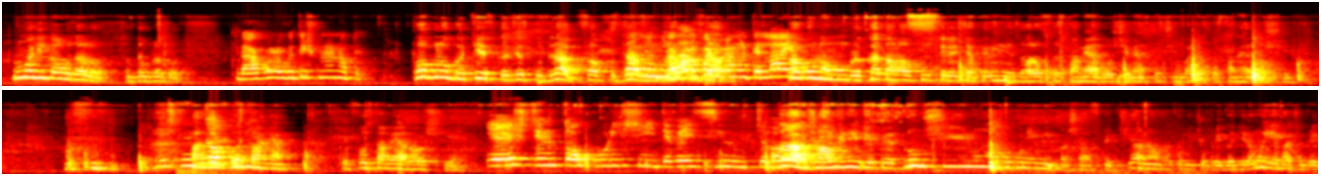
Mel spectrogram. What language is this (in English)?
Romanian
